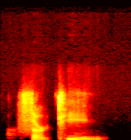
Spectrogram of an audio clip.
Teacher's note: the stress is on the second syllable, and you keep the T sound.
